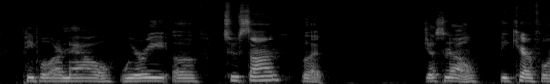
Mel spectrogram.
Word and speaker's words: Tucson: Tucs- Tuscan Tucson. I know how to say it. I just always want to say Tuscan. Tucson, Arizona.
